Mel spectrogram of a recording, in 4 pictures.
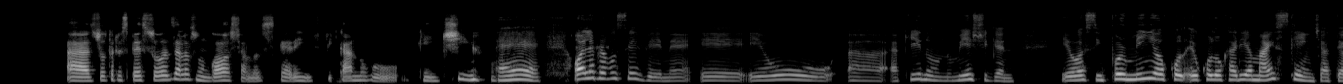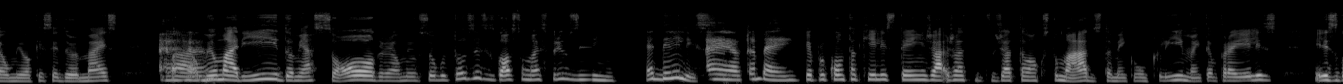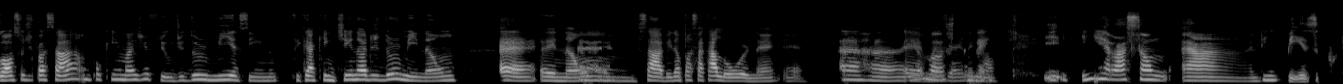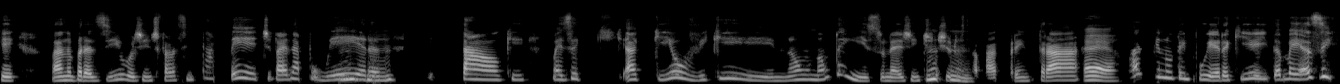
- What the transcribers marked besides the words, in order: chuckle; tapping
- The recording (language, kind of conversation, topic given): Portuguese, podcast, O que deixa um lar mais aconchegante para você?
